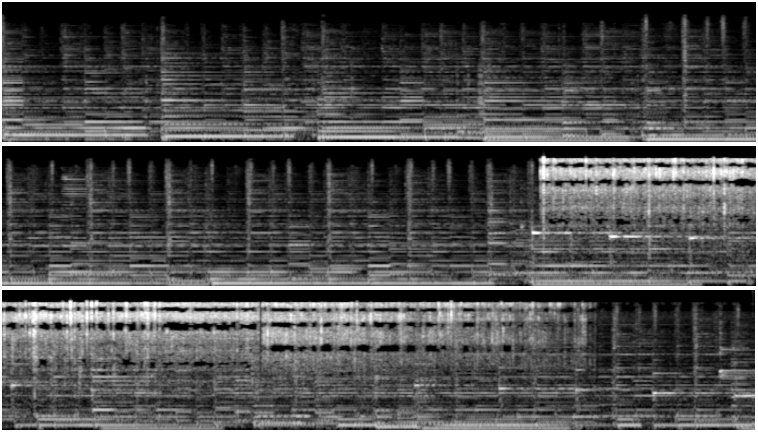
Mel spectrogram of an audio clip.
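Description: Background music throughout. From about ten seconds in, food sizzling in a pan on a camp stove joins it as a steady hiss, which stops near the end.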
